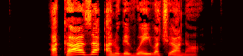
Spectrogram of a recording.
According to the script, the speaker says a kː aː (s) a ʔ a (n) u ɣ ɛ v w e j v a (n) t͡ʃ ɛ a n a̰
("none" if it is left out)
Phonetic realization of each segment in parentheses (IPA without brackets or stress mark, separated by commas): z, n, none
